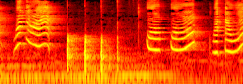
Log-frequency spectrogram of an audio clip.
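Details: Pet rose-ringed parakeet that talks, repeating "mummy": bright, harmonic, speech-like syllables with dipping arcs, in groups of two or three, between sharp tapping clicks.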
